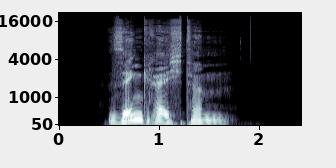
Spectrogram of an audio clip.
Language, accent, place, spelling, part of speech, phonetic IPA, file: German, Germany, Berlin, senkrechtem, adjective, [ˈzɛŋkˌʁɛçtəm], De-senkrechtem.ogg
- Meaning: strong dative masculine/neuter singular of senkrecht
